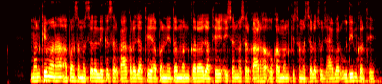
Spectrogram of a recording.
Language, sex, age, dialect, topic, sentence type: Chhattisgarhi, male, 18-24, Western/Budati/Khatahi, banking, statement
